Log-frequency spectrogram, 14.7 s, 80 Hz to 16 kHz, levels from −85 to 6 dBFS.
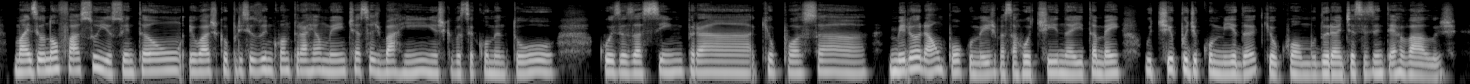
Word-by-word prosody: Mas 180 0 +4
eu 190 - +5
não 200 +2 +4
faço 195 +2 +1
isso. 175 -4 0
Então 185 +2 +1
eu 180 0 +1
acho 180 0 +1
que - - -3
eu - - 0
preciso 185 +1 -2
encontrar 190 -1 -1
realmente 185 0 -1
essas 190 0 -1
barrinhas 170 0 0
que 175 - -12
você 165 0 -3
comentou 165 +2 -2 0.4
coisas 170 -2 +1
assim, 170 +2 +2
pra 170 -1 -1
que - - -7
eu 175 - 0
possa 170 0 -2 0.2
melhorar 180 +1 +4
um 200 - -1
pouco 170 -2 -2
mesmo 155 +2 -2
essa 155 0 -1
rotina 160 +1 +1
e 155 +1 0
também 160 +1 +1 0.2
o 185 - -1
tipo 195 +3 +2
de 180 -1 +1
comida 160 0 +1
que 185 -4 -1
eu 150 - 0
como 150 -1 -1
durante 155 0 +3
esses 155 0 -2
intervalos. 155 -3 0
170 Hz, 170 wpm, -23 LUFS, 160-180 Hz, 0.4 s, eu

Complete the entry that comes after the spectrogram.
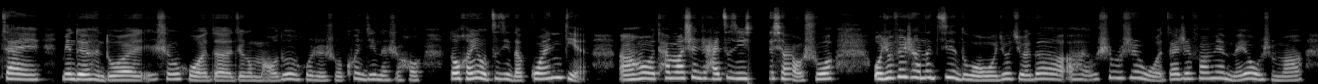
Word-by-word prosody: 在 235 -3 +2 0.2
面 245 -1 +2
对 235 -1 +8
很 215 -4 -2
多 200 +1 +2 0.3
生 245 0 -2
活 195 -7 -1
的 180 0 -2
这 190 - -5
个 185 - -4
矛 175 -1 -6
盾 240 0 0
或 220 -2 -6
者 185 -1 -4
说 190 0 -8
困 260 +1 -4
境 230 0 -2
的 205 -1 -4
时 210 - -10
候， 200 -1 -7 0.2
都 265 0 +7
很 265 -1 +4
有 270 -4 +4
自 260 +3 -5
己 245 -2 -1
的 185 - -1
观 260 +10 +2
点， 235 - -3 0.3
然 220 +2 +3
后 265 0 +4
他 290 +2 -1
们 285 0 +5
甚 305 +1 0
至 280 - -1
还 250 -2 +3
自 295 +3 -2
己 270 0 +2
写 260 - -4 0.2
小 255 -9 0
说， 255 +6 +2 0.4
我 260 - +7
就 280 +3 +5
非 350 +2 +4
常 325 -2 +1
地 315 - +1
嫉 310 +1 +1
妒。 230 - -2
我 195 -1 +1
就 245 +6 -1
觉 230 -4 -2
得， 250 -2 0
唉， 230 0 -7
是 310 - -6
不 295 -1 -4
是 300 0 -5
我 205 -10 -3
在 240 +4 -2
这 260 +1 -2
方 275 +1 -2
面 285 -1 -2
没 210 -3 -4
有 255 -2 +2
什 225 -3 -12
么， 190 +3 -6
245 Hz, 290 characters per minute, -22 LUFS, 205-270 Hz, 0.4 s, 对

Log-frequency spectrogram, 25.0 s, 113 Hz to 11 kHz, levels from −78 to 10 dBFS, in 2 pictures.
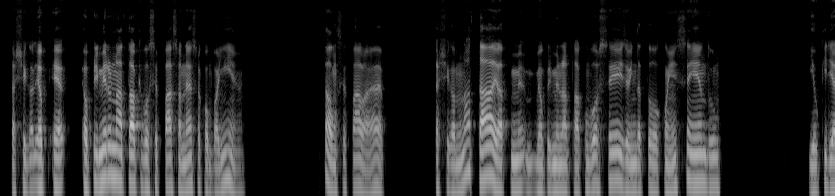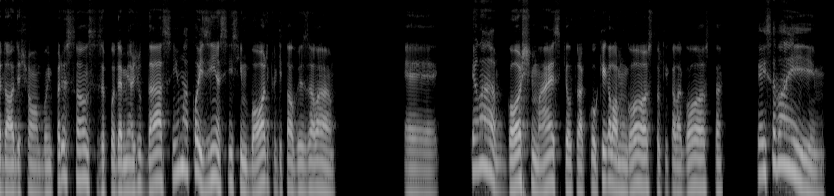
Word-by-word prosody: tá - - -3
chegando" 135 +1 -3
é 135 - +9
o 135 +1 +1 0.2
é 140 - +1
o 135 - +4
primeiro 165 +4 +3
Natal 155 -3 +6
que 150 - -8
você 135 -2 -2
passa 135 -2 0
nessa 135 +3 -1
companhia? 115 0 -4 1.2
Então, - - +4
você 130 - -11
fala: 130 0 -1
"É, - - -8 0.8
tá - - -4
chegando 120 -2 -4
o - - -1
Natal, 180 -2 +5
é 130 - +6
o 120 - +1
primei 125 +2 -2
meu 120 -1 -4
primeiro 120 +1 -1
Natal 115 -1 -1
com 120 +1 -7
vocês, 145 +2 0
eu 125 - +1
ainda 120 0 0
tô 120 -1 -3
conhecendo" 140 +3 -1 1.3
"e 115 - -3
eu 115 - -1
queria 130 +2 +1
dar 115 -1 +4
deixar 120 +1 -5
uma 115 -1 -2
boa 110 +1 -5
impressão, 165 - -1
se 145 - -18
você 120 - -2
puder 120 -1 +1
me 125 - 0
ajudar, 135 +4 +1
assim, 160 +5 -3
uma 220 -1 +1
coisinha 170 -5 +1
assim 155 +2 -5
simbólica, 130 0 0
que 120 - -9
talvez 120 -1 -2
ela" 120 -4 +1 1.0
"é, 105 -1 -6 0.5
que 215 - -4
ela 220 -3 +1
goste 130 +6 +3
mais 140 +4 +1
que 135 - -4
outra 120 -2 -1
co 140 - -5
o - - -8
que 160 - +2
que - - -3
ela 140 -3 +4
não 120 -1 -1
gosta, 135 0 +2
o - - -10
que 120 +3 -17
que 125 - -16
ela 115 -1 -1
gosta". 130 +1 -1 0.5
E 195 - -3
aí 195 - +1
você 245 - -2
vai, 155 - +1
130 Hz, 185 wpm, -25 LUFS, 120-150 Hz, 1.3 s, é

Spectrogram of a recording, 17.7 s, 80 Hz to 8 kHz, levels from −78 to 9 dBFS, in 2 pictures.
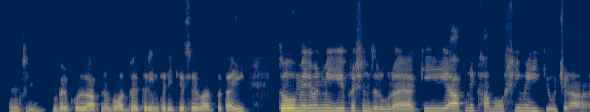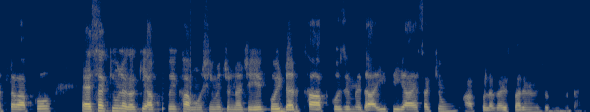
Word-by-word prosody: हुँ, 140 0 -4
जी। - - -12 0.4
बिल्कुल, 145 0 +2
आपने 140 +1 +2
बहुत 135 0 +3
बेहतरीन 140 0 +2
तरीके 140 -1 0
से 140 +1 -1
ये 140 - +5
बात 135 0 +2
बताई। 145 +6 +2 0.5
तो 190 +1 +11
मेरे 190 0 +3
मन 200 0 0
में 200 -1 0
ये 190 0 +2
प्रश्न 190 -1 -4
ज़रूर 160 +1 -3
आया 150 +1 +3
कि 180 +1 -3
आपने 195 +3 +1
खामोशी 180 0 -6
में 200 0 -3
ही 195 -1 -3
क्यों 165 -1 -4
चुना? 145 -1 -4
मतलब 150 +1 -4
आपको 155 +3 -1 0.7
ऐसा 180 +4 +3
क्यों 190 0 -5
लगा 165 -4 +2
कि 170 - -1
आपको 150 +3 -10
ये 165 - -4
खामोशी 150 -1 -2
में 155 0 -7
चुनना 150 -1 -5
चाहिए? 150 +1 -1
कोई 170 0 +2
डर 150 -1 +1
था 160 -1 +1
आपको, 155 +1 -2
ज़िम्मेदारी 150 -2 -1
थी 155 0 -5
या 145 -1 +2
ऐसा 150 +2 -6
क्यों 165 -1 -10 0.3
आपको 140 +1 -8
लगा? 135 +1 -6
इस - - -6
बारे 140 0 -3
में 140 0 -16
ज़रूर 145 +5 -17 0.2
बताएँ। 175 +1 -24
155 Hz, 185 wpm, -21 LUFS, 145-175 Hz, 0.7 s, तो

